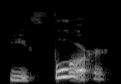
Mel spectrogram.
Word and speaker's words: before: These words are stressed on the second syllable. So the sound is Hello, obey, before, today.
